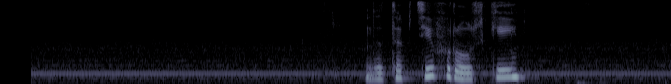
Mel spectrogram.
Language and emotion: Russian, neutral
